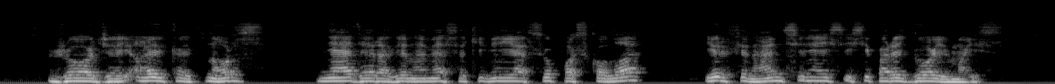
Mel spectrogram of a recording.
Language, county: Lithuanian, Klaipėda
